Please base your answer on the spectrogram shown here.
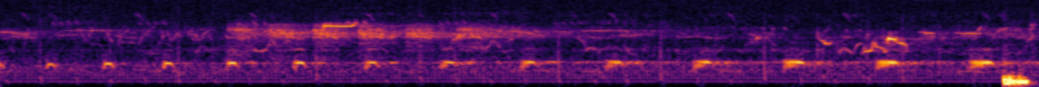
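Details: Purple-crested Turaco calling in the background at Tembe while a lioness and her pride move through bush: a long run of hollow, mid-pitched notes, about three per second, with fainter higher bird chatter, a low electrical hum and a knock at the end.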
